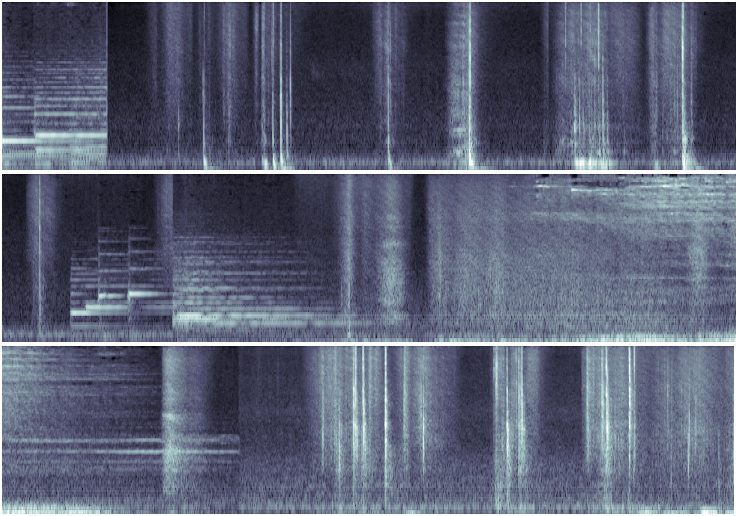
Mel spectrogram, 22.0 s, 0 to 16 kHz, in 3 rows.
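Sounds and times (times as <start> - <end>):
gentle music: 0.0 - 1.1, 8.0 - 17.2
irregular knocks and thuds: 2.0 - 3.0, 5.6 - 7.1.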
